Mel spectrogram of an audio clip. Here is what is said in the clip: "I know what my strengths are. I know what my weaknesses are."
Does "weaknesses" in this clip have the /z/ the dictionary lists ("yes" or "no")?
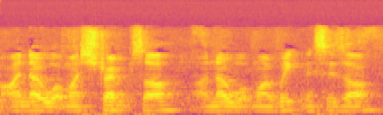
yes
